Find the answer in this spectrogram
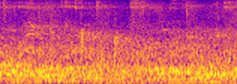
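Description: Busy table tennis hall: many people talking at once, with a few sharp clicks of table tennis balls off bats and tables from play on nearby tables.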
